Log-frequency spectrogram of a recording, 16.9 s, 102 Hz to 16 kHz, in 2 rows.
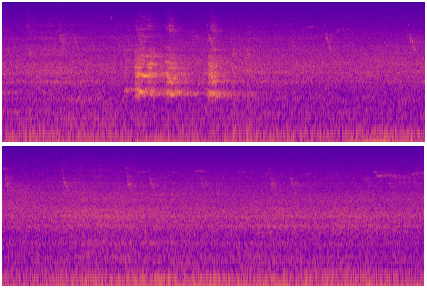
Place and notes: all the mornings of the ... - jun 13 2013 thursday 07:07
